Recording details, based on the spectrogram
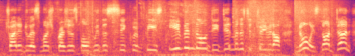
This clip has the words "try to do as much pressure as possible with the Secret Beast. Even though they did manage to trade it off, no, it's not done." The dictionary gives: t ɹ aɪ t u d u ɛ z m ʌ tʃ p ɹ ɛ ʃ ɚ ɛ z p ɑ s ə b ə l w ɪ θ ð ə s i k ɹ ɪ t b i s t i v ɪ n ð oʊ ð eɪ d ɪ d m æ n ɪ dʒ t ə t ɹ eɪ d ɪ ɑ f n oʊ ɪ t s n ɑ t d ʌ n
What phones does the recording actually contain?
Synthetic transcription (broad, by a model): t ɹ aɪ t u d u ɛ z m ʌ tʃ p ɹ ɛ ʃ ɚ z f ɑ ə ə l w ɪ ð ə s i k ɹ ɪ t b i s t i v ɪ n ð oʊ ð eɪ d ɪ d m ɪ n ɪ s t ə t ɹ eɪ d ɑ f n oʊ ɪ t s n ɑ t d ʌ n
